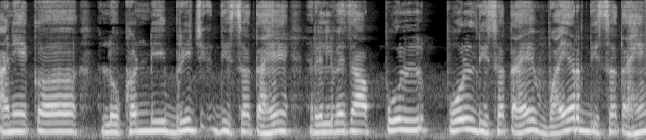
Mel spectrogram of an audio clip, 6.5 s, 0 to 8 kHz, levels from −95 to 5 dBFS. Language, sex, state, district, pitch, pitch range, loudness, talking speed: Marathi, male, Maharashtra, Solapur, 190 Hz, 180-205 Hz, -12 LUFS, 130 wpm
